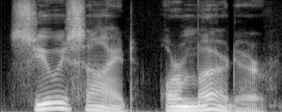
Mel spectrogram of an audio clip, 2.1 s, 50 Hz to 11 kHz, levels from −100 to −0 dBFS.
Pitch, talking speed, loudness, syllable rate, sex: 110 Hz, 115 wpm, -15 LUFS, 3.9 syllables/s, male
